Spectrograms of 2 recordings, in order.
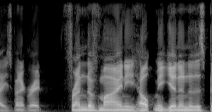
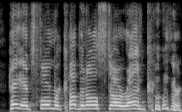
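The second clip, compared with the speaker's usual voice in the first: imitated yell, higher and louder; 7 dB louder than usual. Retelling a friend yelling at a driver leaving the parking lot: imitating Corey yelling. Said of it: "Corey just yells".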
